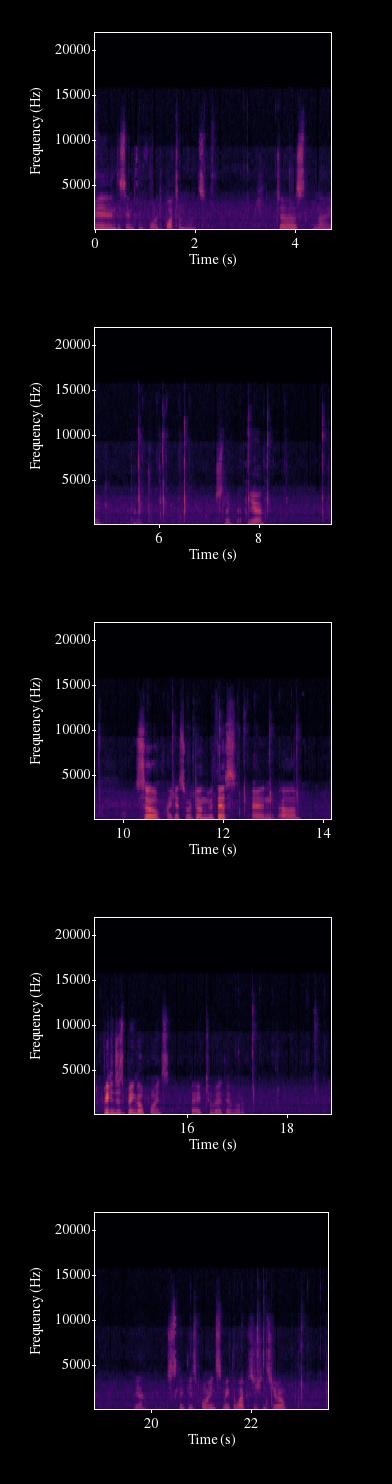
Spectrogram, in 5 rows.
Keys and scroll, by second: 5.7-8.1 typing, 8.6 F1, 10.8-12.8 typing, 16.7 3, 21.5-23.5 typing, 21.6 Return.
